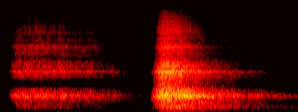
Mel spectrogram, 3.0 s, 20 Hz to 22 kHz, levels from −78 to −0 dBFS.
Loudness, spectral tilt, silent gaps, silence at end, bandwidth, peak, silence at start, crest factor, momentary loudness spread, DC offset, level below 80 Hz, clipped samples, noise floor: -32 LUFS; -2 dB/octave; none; 0.35 s; 16 kHz; -14 dBFS; 0.1 s; 22 dB; 24 LU; under 0.1%; -84 dBFS; under 0.1%; -61 dBFS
